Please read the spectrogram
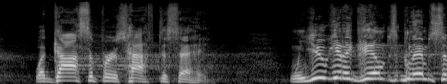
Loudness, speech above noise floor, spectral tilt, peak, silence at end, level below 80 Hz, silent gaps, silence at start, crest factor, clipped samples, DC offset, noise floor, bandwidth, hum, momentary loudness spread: -18 LUFS; 34 dB; -4.5 dB/octave; -2 dBFS; 0 s; -64 dBFS; none; 0.35 s; 18 dB; under 0.1%; under 0.1%; -52 dBFS; over 20 kHz; none; 10 LU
